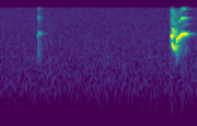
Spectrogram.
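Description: A rosy-faced lovebird gives a brief high chirp, then after a pause a harsher, louder squawking chirp with a sharp click at the end.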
